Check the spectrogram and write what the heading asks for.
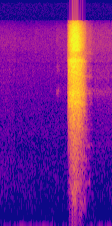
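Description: A single short, loud burst of breath noise close to a microphone, about one and a half seconds in, lasting under half a second.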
